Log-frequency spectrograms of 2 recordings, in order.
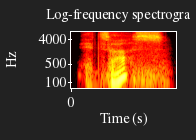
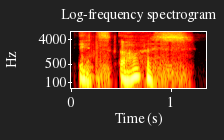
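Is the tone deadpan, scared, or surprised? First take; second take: surprised; scared. First: It is said with surprise. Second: It is said in a scared way.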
